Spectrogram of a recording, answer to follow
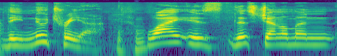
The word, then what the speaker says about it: nutria: But I want to open with this picture of this furry little, I almost said cute, how do I pronounce this? The nutria. The nutria.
